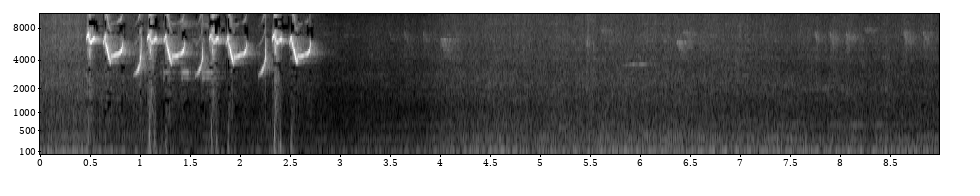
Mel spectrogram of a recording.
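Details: Morning song of a cinereous tit: four loud, high, ringing two-note phrases with sharp clicks between, delivered rapidly, then several seconds of low background hum with faint distant chirps.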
